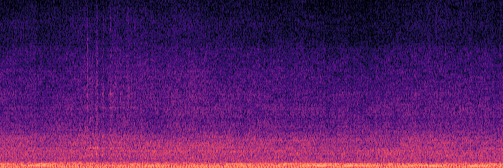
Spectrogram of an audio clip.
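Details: Older Briggs & Stratton Sentinel by Murray ride-on mower after starter drive gear replacement: engine holds a steady, even drone under load with no misses, surging or knocks; mower running and cutting fine.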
